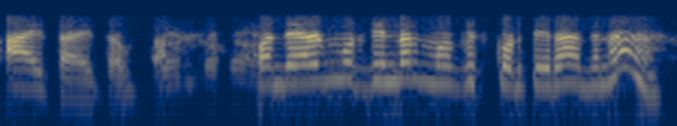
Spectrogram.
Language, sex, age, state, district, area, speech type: Kannada, female, 30-45, Karnataka, Koppal, rural, conversation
